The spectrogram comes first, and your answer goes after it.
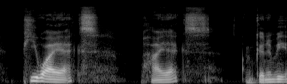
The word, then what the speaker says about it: pyx: I'm going to say pyx for now like ty and uv and so on.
